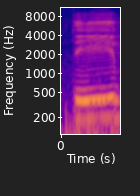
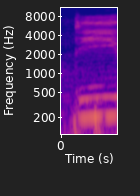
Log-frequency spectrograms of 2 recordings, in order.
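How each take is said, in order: First: The vowel sounds like 'e'. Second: The vowel sounds like a thin 'i'. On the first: The speaker calls it wrong. "তে বলা যাবে না" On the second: The speaker calls it right. "তি বলতে হবে"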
